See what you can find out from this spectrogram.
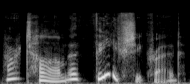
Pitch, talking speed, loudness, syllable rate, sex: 185 Hz, 190 wpm, -16 LUFS, 3.4 syllables/s, male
